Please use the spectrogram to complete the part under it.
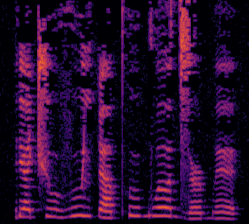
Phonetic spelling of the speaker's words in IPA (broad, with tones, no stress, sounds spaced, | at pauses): ɾʲ ɐ˧ t͡ʃ u˧˩ v u˥˧ lʲ ɗ ɐ˩˧ pʰ u˥ ɡ w ɤ˥ d͡z ə˞˩˧ b ɘ˧˩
